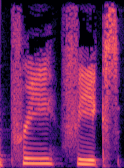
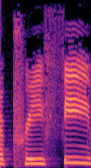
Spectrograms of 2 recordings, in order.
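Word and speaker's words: prix fixe: So a complete meal at a restaurant that's served at a fixed price is a prix-fix meal, because pre is P-R-I-X, while fix is spelled F-I-X-E. It's not a pre-fee meal, as I've heard some servers call it.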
